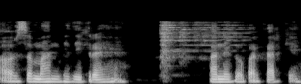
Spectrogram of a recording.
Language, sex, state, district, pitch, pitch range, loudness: Hindi, male, Uttar Pradesh, Ghazipur, 120 Hz, 110-130 Hz, -17 LUFS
